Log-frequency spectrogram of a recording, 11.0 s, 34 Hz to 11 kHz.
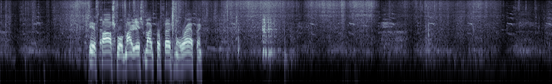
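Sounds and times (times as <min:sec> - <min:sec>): faint bird calls: 0:00.0 - 0:11.0
cardboard box rustling: 0:01.0 - 0:10.0
tissue paper rustling: 0:01.0 - 0:10.1.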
